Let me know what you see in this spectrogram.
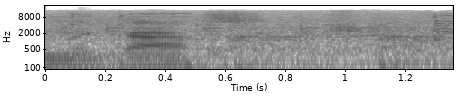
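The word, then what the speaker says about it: Negus: Nagus or Nagas, as it's pronounced in Western culture, is a title in Ethiopian royalty meaning king or emperor.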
